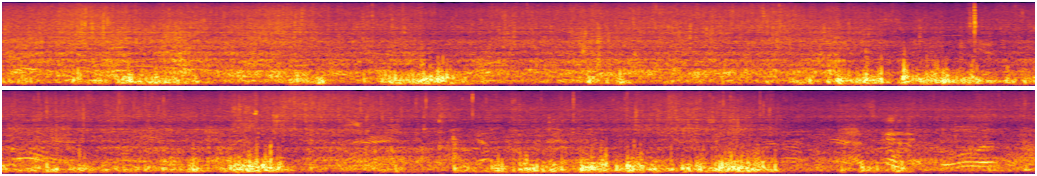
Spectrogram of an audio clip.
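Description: A small geyser erupting, its water splashing and gushing from the cone in irregular surges, with wind buffeting the microphone.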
